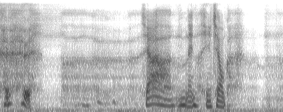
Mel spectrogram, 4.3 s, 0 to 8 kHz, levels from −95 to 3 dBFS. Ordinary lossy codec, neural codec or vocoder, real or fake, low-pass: none; autoencoder, 22.05 kHz, a latent of 192 numbers a frame, VITS, trained on many speakers; fake; 7.2 kHz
